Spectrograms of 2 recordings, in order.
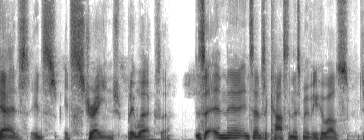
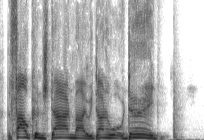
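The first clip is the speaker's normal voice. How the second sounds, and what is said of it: Put-on Cockney accent. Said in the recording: “Cockney accent. Well, you just hear this Cockney accent”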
